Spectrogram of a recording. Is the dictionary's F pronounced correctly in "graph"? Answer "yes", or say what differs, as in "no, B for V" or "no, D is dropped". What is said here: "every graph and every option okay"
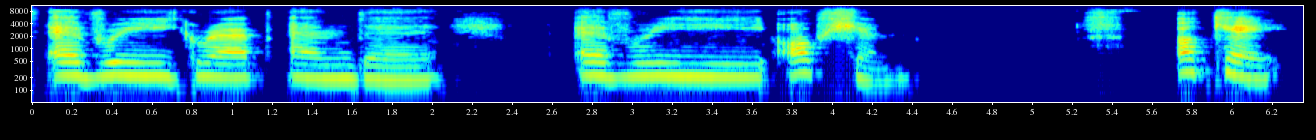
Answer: no, P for F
